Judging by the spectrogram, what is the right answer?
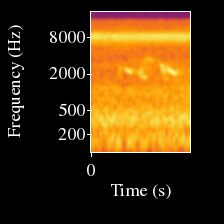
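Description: Honeybees swarm densely around a beehive in a summer apiary, a steady close buzzing hum with a few higher wingbeat whines drifting past, no voices.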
